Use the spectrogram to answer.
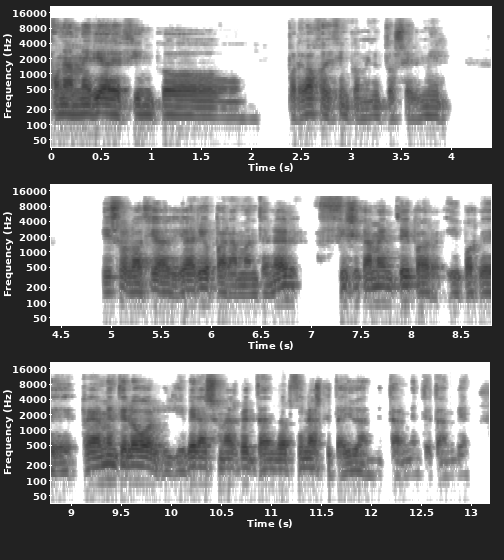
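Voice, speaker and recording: A man's very deep, low voice with a dark, mellow tone, a Madrid accent, ordinary pitch variation, and a moderate pace. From Spain, Madrid. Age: 60s. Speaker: lawyer and author. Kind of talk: interview.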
